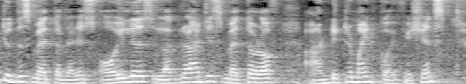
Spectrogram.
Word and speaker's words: Euler: going to use is called as this is pronounced as Euler.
